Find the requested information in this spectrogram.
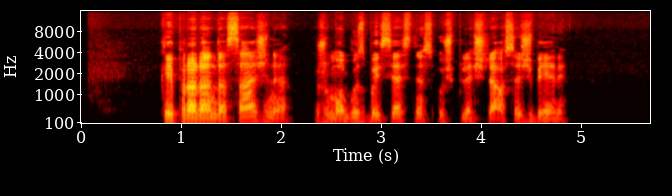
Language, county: Lithuanian, Šiauliai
